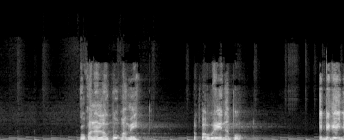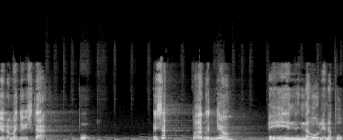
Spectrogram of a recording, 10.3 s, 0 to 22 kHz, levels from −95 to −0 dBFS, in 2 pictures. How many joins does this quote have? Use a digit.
1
